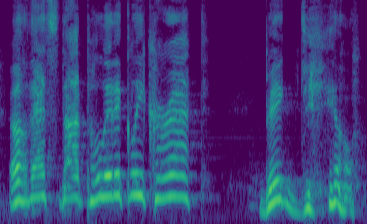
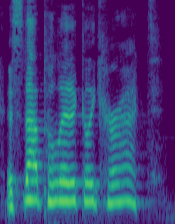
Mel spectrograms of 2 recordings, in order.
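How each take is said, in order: First: A high, mocking sneer at political correctness; sneering crowd voice. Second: Said in the usual way. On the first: Preacher mocks the crowd's sneer at believers, high and scornful. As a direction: whine it like a scornful onlooker.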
